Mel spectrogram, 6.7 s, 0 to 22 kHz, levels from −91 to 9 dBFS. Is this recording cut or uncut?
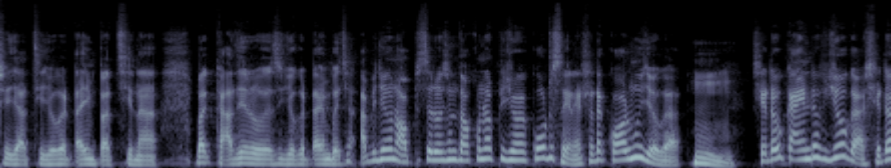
uncut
